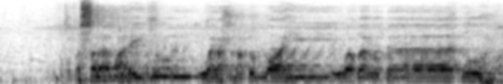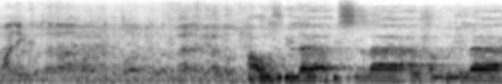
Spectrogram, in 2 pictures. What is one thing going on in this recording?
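An elderly man chants in a long, drawn-out melody through a microphone and loudspeakers.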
